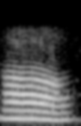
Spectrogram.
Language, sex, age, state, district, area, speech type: Odia, female, 60+, Odisha, Balasore, rural, conversation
